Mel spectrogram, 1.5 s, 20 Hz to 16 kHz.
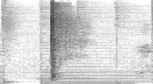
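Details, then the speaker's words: Beeman R10 / HW85 spring-piston air rifle after installing an ARH Hornet tune kit; two crisp short shots with quick clean decay, no buzz or vibration, fast smooth shot cycle; normal shot cycle. "This gun sounds beautiful now. No buzz, no vibration, fast shot cycle, really, really sweet."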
